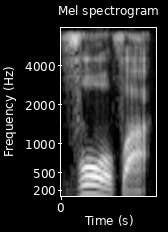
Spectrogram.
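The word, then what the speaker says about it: Вова: name say it loudly pronounce it loudly vova it's really it's not b anymore okay please do it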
